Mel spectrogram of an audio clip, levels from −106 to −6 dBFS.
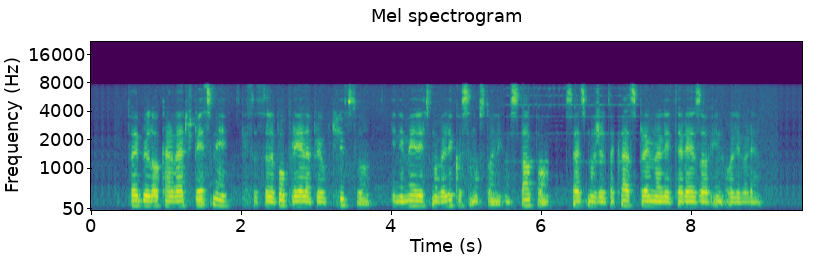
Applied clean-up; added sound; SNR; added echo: neural separator model SepFormer DNS4.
